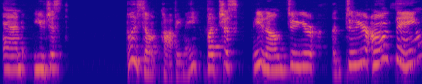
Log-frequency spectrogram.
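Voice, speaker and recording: A middle-aged woman with a bright, forward voice that sits fairly high. She talks like an enthusiastic interview guest, casual and animated. She often slips into little acted-out quotes as she tells a story. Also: a little slow, poor audio. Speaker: interview guest, drama teacher and author.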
